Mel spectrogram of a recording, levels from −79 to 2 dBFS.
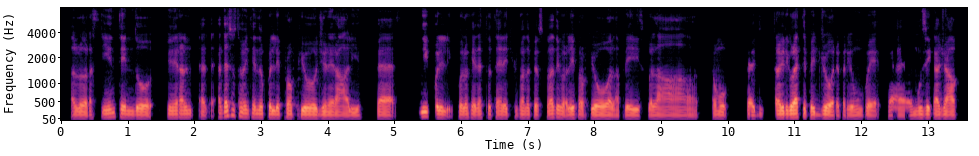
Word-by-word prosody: Allora 80 -1 +1
sì, 90 +1 -3
intendo 85 -6 +1 0.2
general 90 +1 +1
ade - - -7
adesso 125 +4 +1
sto 120 -4 -3
mettendo 90 -1 +1
quelle 85 -1 +2
proprio 85 -1 +3
generali, 75 -2 -1 0.2
cioè 75 -1 +1
s - - -31 0.3
lì 115 0 +3
quelli 90 -2 +1
quello 85 - +1
che - - -2
hai 80 - +1
detto 85 - -3
te, 85 - -2
le 80 -1 +1
50 85 -1 -4
più - - -2
ascoltate, 90 +3 -1
quelle 80 -3 0
lì - - +6
proprio, 75 -1 +3
la 70 +1 -2
playlist 75 -1 0
quella 70 -1 -4 0.2
diciamo 80 -1 -2 0.2
cioè - - 0
di - - -13
tra 85 - +1
virgolette 90 +2 +6
“peggiore” 80 0 +3
perché 75 - -6
comunque, 75 -2 -2
cioè 70 0 -4
è - - -3
musica 80 0 +1
già 80 -1 0
80 Hz, 185 wpm, -23 LUFS, 75-85 Hz, 0.3 s, lì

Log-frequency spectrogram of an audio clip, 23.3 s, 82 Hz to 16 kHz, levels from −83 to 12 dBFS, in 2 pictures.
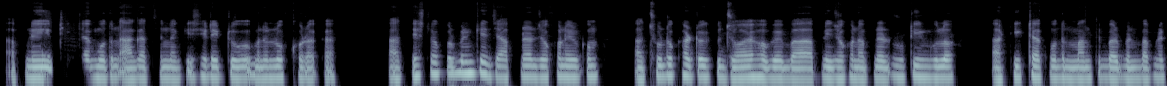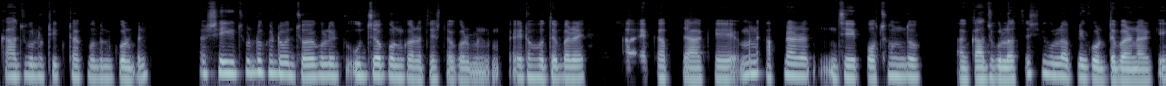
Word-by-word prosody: আপনি 135 +2 0 0.2
ঠিকঠাক 135 - -8
মত 135 0 +1 0.2
আগাচ্ছেন 130 0 -3
নাকি 130 0 -4
সেটা 145 -2 -1
একটু 140 0 -2 0.2
মানে 135 0 +1
লক্ষ্য 135 -1 -3
রাখা। - - -5 0.6
আর 130 - -1
চেষ্টা 155 +5 -2
করবেন 185 -1 +2
কি 185 - +1
যে 145 - 0
আপনার 145 +1 -1
যখন 145 +2 -2
এরকম 145 +1 -1 0.4
আ - - +2
ছোটখাটো 150 -1 0
একটু 140 -1 -5
জয় 135 +1 +4
হবে 135 0 +3
বা 125 - +3
আপনি 135 +2 -3
যখন 130 +1 -1
আপনার 130 +1 0
রুটিন 140 +1 -1
গুলো 135 0 +4 0.5
আ - - +2
ঠিকঠাক 140 0 0
মত 135 0 0 0.2
মানতে 130 0 -1
পারবেন 130 0 +2
বা 130 - -1
আপনার 140 0 -5
কাজগুলো 150 0 -1
ঠিকঠাক 150 -1 -3
মত 135 - -1 0.2
করবেন। 135 +2 +2 0.7
সেই 190 -1 +5
ছোটখাটো 190 -2 +2 0.2
জয়গুলি 150 +1 +4 0.3
উদযাপন 155 -1 +3
করার 130 -2 +1
চেষ্টা 130 - -3
করবেন। 65 +1 -1 0.4
এটা 145 +1 0
হতে 135 0 +2
পারে 135 0 +5 0.5
আ - - -3 0.2
এক - - -23
কাপ 135 -1 0
চা - - +2 0.2
খেয়ে 135 -1 +1
মানে 180 +2 +2
আপনার 160 +2 +1 0.4
যে 145 - +3
আ - - -43
পছন্দ 150 +2 0 0.7
কাজগুলো 130 0 +4
আছে 130 - -18
সেগুলো 170 -4 0
আপনি 145 +1 -1
করতে 125 -1 +3
পারেন 120 -1 +5
আরকি। 120 +2 -2
140 Hz, 170 wpm, -23 LUFS, 130-150 Hz, 0.7 s, সেই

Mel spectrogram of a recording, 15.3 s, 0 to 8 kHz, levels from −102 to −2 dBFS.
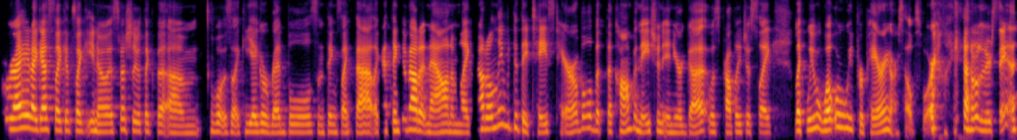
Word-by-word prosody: Right? 245 +2 +8
I 230 - +9
guess, 230 0 +5
like, 215 -1 +2
it's 205 +1 -6
like, 200 -1 +1
you 200 - -2
know 180 -1 -1
especially 205 +3 -4
with, 190 0 -8
like, 185 -2 -5
the, 175 - -2
um, 155 0 -5 0.2
what 185 -1 -3
was 165 - -8
like, 170 +2 -5
Jäger 180 -1 -2
Red 165 0 -3
Bulls 170 0 -7
and 165 -1 -12
things 175 -1 -7
like 165 +1 -4
that, 170 +2 +3
like, 175 - -5
I - - -7
think 200 +1 -1
about 225 -1 +8
it 180 -3 +2
now 165 +2 +3
and 180 - -2
I'm 175 0 -7
like, 170 -1 -1
not 240 +1 +4
only 275 +7 0
did 270 +1 -7
they 185 - 0
taste 175 0 -3
terrible, 200 +10 -3
but 200 -2 -6
the 190 -1 -3
combination 195 -3 -1
in 165 0 -5
your 160 0 -4
gut 160 +5 +1
was 175 0 -8
probably 175 +1 -1
just 180 0 -10
like 165 -1 -2 0.3
like, 205 -1 +3
we 225 +2 +1
what 220 -4 +3
were 280 -1 +1
we 250 -3 -3
preparing 175 +4 0
ourselves - - -8
for? - - 0
Like, - - +1
I 255 - +9
don't 235 0 +2
understand. 205 +2 0
185 Hz, 235 wpm, -22 LUFS, 170-220 Hz, 0.3 s, I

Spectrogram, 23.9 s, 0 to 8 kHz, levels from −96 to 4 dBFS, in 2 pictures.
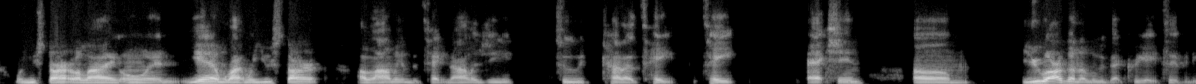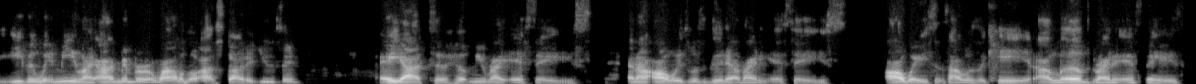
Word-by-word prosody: when 95 - -4
you 105 - -1
start 115 +2 +5
relying 95 -1 +4
on 90 -4 -3
Yeah, 150 +3 +5
why 110 -2 +5
When 105 0 -1
you 120 +2 -2
start 125 +1 +2 0.4
allowing 100 +4 0
the - - -16
technology 105 +2 -6 0.4
to 115 -2 -5 0.2
kinda - - -1
take - - -7 0.3
take 110 -5 -3 0.7
action, 125 +1 -3 0.5
um, 100 -5 0 0.5
you 150 0 +5
are 170 +4 +8
gonna 115 -4 -1
lose 100 -2 -10
that - - -12
creativity. 60 - -12
Even 145 -2 -2
with 140 0 -2
me, 150 +1 -1
like, 100 -3 0
I 125 +5 +2
remember 135 -3 -2
a - - -2
while 130 +2 +2
ago, 120 -3 -2
I 125 - -1
started 130 0 -3
using 115 -2 -9 0.8
AI 120 -3 +6
to 100 - -5
help 135 +6 -5
me 125 -1 -8
write 105 -3 -3
essays, 105 -8 -10 0.4
and 105 - 0
I 110 - +3
always 130 -2 +3
was 110 -3 -9
good 125 +6 -5
at - - -1
writing 100 -3 -6
essays. 80 0 -13 0.4
Always, 110 -5 +4
since - - -15
I 100 - +1
was 100 -2 -5
a 85 - -10
kid. 125 -9 -5
I 90 - 0
loved 105 +4 +4
writing 95 0 -1
essays. 90 -4 -7
110 Hz, 155 wpm, -24 LUFS, 100-125 Hz, 0.8 s, are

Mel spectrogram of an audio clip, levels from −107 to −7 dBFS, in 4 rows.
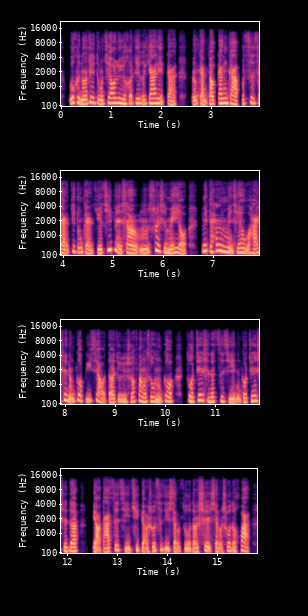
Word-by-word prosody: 我 240 +5 +3
可 245 - +2
能 190 +1 +3
这 250 +3 +2
种 200 -5 0
焦 230 +4 +1
虑 225 -4 +2
和 195 - -2
这 220 -1 -1
个 180 +1 0
压 220 +2 +2
力 220 - +3
感， 170 0 -4 0.2
嗯， 170 +3 -1
感 180 -3 0
到 180 -1 +3
尴 220 +3 +2
尬 190 -6 +3
不 195 - -5
自 225 +3 -3
在， 180 -6 +1
这 255 - -3
种 215 -1 -1
感 180 -7 -2
觉 175 0 +1
基 325 - +5
本 325 - +4
上， 180 -2 +2
嗯， 175 +1 +3
算 310 -4 +2
是 215 -5 -1
没 185 +2 +2
有。 190 -4 0 0.2
因 275 - -3
为 280 - +5
在 245 - -2
他 290 +4 0
们 280 - +6
面 230 -2 +3
前 205 0 -1
我 - - 0
还 180 0 +1
是 275 - +1
能 - - +1
够 260 -3 +1
比 280 +5 -4
较 260 +1 -2
地 - - -1
就 105 - -4
是 95 - -1
说 200 - -3
放 225 -3 0
松， 210 +1 -2
能 - - 0
够 225 -5 -1 0.2
做 215 -4 +1
真 260 +4 +1
实 240 -4 -4
的 200 0 +1
自 215 +1 -5
己， 200 -6 +1
能 - - -3
够 185 -1 -1
真 230 +4 0
实 195 -6 -3
地 180 0 +2 0.2
表 175 - +2
达 155 0 0
自 220 +6 -1
己 225 - -2
去 - - -3
表 - - -2
述 - - -2
自 - - -6
己 - - 0
想 - - -2
做 100 -1 -2
的 160 - -1
事、 - - 0
想 175 - -4
说 190 -1 -4
的 185 - -2
话。 200 -3 +2
205 Hz, 315 characters per minute, -22 LUFS, 180-235 Hz, 0.2 s, 们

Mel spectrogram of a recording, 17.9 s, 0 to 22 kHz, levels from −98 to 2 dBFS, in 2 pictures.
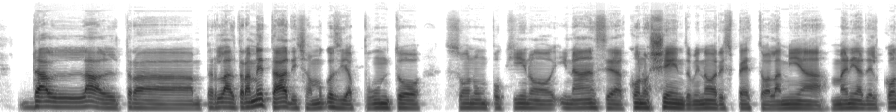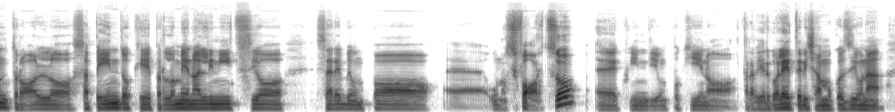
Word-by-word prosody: Dall'altra 110 -7 +2
per 120 +3 -6
l'altra 125 -1 +4
metà 160 -4 +6
diciamo 110 -1 -3
così 115 -3 0
appunto, 105 +1 -1 0.2
sono 115 0 -4
un 110 -1 -3
pochino 110 -1 -3
in 110 +1 -5
ansia 110 -2 +1
conoscendomi, 110 -3 +3
no, 105 +1 +3
rispetto 100 0 -4
alla 95 0 0
mia 95 -4 +2
mania 105 +2 +2
del 100 -1 -3
controllo, 100 -5 -3
sapendo 110 +3 0
che 100 -1 -4
perlomeno 100 +2 0
all'inizio, 105 -1 -2 0.3
sarebbe 100 0 -5
un 100 0 -9
po', 95 -2 -3
ehm, 340 0 -14
uno - - -13
sforzo, 225 +6 +2
uhm, 85 -1 -6
quindi 80 -2 -11
un 80 0 -13
pochino 85 -4 -10
tra - - -9
virgolette 90 +4 +2
diciamo 85 -2 -2
così, 85 +3 -5
una 80 -3 0
105 Hz, 130 wpm, -23 LUFS, 95-115 Hz, 0.3 s, metà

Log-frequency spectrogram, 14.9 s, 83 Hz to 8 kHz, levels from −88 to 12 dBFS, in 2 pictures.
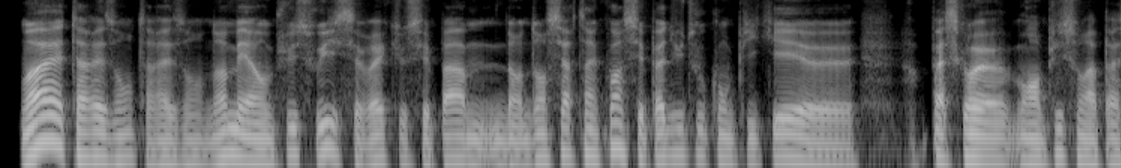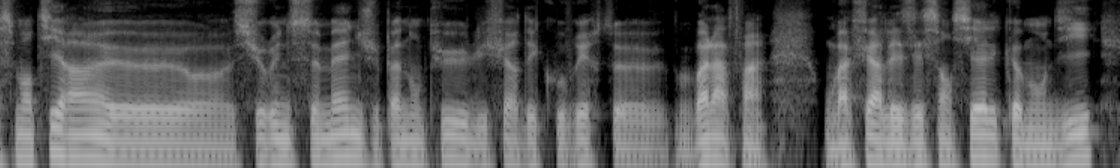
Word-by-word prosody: Ouais, 170 +1 +9
tu - - -5
as 110 - +6
raison, 105 -1 0
tu 105 - -14
as 85 - -2
raison. 85 0 -2
Non, 100 +6 0
mais, 110 -5 +5
en 90 -1 +2
plus, 120 +6 -5
oui, 140 +2 +1
c'est 110 - -2
vrai 95 +4 0
que 95 -3 -9
c'est - - -3
pas, 100 0 +2
mmh, 85 -1 -3
dans 85 -1 0
dans 105 +5 -1
certains 120 +1 -1
coins, 145 +6 0
c'est 125 - -1
pas 110 - +2
du 115 +2 -3
tout 115 -1 -8
compliqué, 100 +1 -1
heu 80 -3 0 0.5
parce - - +2
que 100 -3 +6
bon 95 - -2
en 95 -2 +3
plus, 115 +4 -3
on - - +1
va 90 - +3
pas 90 +2 -2
se 90 - -3
mentir, 105 +3 0
hein, 105 -1 +2
heu, 85 -3 0
sur 90 +6 -3
une 90 -1 -1
semaine, 100 +4 -1
je 85 - -5
vais 80 - -9
pas 85 - -3
non 85 0 -3
plus 95 +2 -4
lui 80 0 -6
faire 85 0 -5
découvrir 85 +1 -5
te 75 -2 -6
voilà, 65 -1 +2
enfin, - - -3 0.4
on - - -6
va 80 +2 +2
faire 90 +4 +2
les 85 0 +1
essentiels, 85 +5 +1
comme 85 -4 0
on 80 0 -2
dit 105 +8 -2
95 Hz, 250 wpm, -25 LUFS, 85-105 Hz, 0.5 s, Ouais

